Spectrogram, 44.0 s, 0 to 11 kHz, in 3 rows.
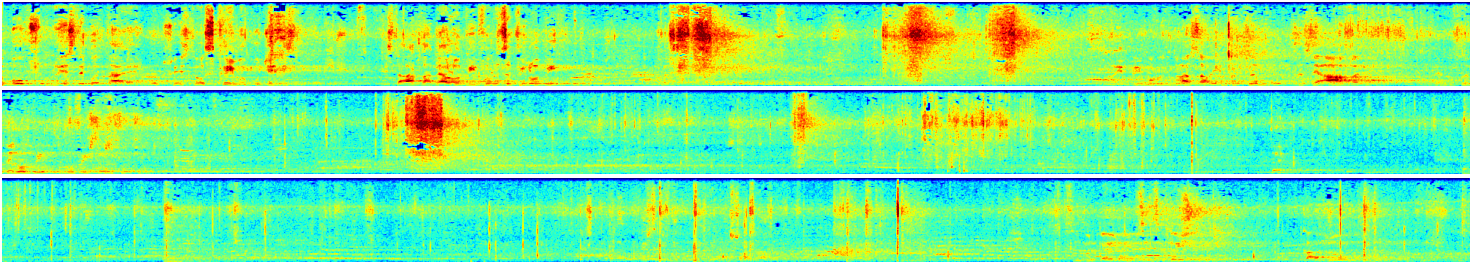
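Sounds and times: echoing voices: 0.0 - 44.0.

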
